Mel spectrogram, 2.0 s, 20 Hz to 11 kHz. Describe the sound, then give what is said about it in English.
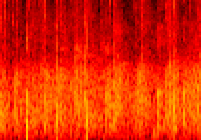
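Three sharp, evenly spaced hand claps ring out in quick succession, followed by a soft, scattered wash of crowd noise as the clapping from the audience trails off, celebrating 124 births this year with help from Stanton Health. “Can I just say that's something we should be clapping and celebrating right now?”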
